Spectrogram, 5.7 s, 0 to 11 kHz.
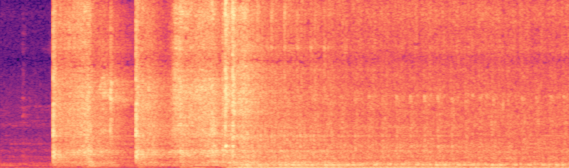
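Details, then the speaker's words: BMW R1100GS boxer motorcycle with failing starter, suspected loose internal magnets shorting and draining the battery to zero; intermittent ragged, uneven cranking bursts before it catches and idles, starter sounds bad, replaced with used Valeo D6RA. "sometimes it turns on, sometimes not. So it's really intermittent and it doesn't sound that good. So the starter doesn't sound good."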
